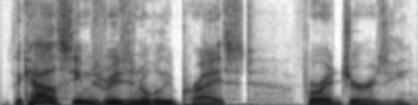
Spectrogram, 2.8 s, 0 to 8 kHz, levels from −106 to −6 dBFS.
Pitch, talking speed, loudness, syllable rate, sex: 120 Hz, 170 wpm, -16 LUFS, 5.5 syllables/s, male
